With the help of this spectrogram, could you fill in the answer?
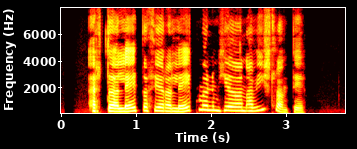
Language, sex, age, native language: Icelandic, female, 50-59, Icelandic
